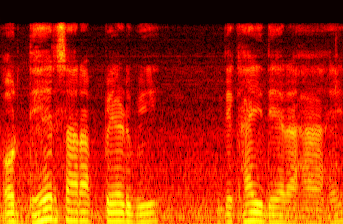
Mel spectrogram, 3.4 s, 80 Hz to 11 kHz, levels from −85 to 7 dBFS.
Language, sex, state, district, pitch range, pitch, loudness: Hindi, male, West Bengal, Alipurduar, 110-130 Hz, 120 Hz, -17 LUFS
